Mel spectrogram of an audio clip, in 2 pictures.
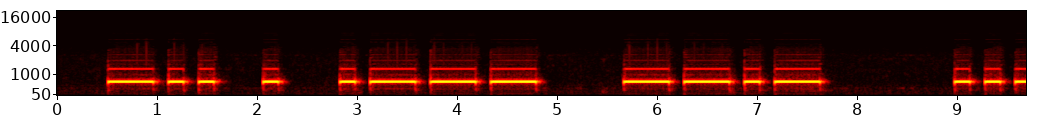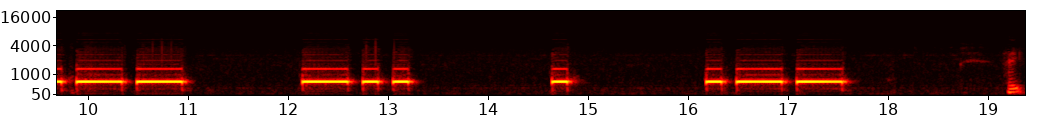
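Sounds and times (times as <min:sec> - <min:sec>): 
Morse code call sign beeps: 0:00.5 - 0:04.8, 0:05.7 - 0:07.7, 0:09.0 - 0:11.0, 0:12.2 - 0:13.3, 0:14.6 - 0:14.8, 0:16.2 - 0:17.6.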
